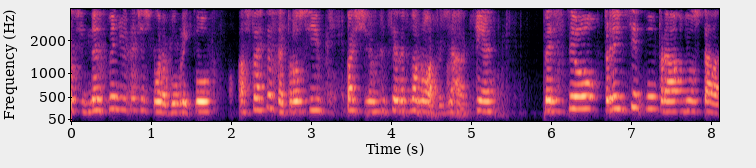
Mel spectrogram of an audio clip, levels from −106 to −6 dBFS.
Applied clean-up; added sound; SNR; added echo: neural mask model DeepFilterNet 3.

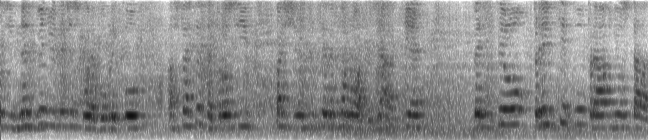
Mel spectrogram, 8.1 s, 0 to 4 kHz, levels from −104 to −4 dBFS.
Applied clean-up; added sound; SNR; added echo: none; Aircraft; 14 dB; reverberation time 0.8 s.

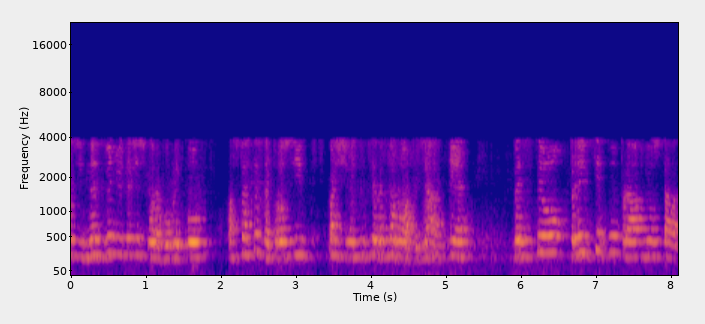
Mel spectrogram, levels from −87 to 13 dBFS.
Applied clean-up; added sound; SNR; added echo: neural separator model SepFormer DNS4.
